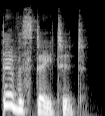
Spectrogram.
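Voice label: "devastated", British English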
